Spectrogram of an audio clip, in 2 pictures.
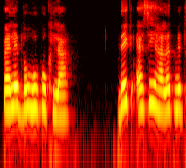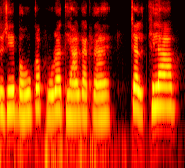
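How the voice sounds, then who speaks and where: A brisk middle-aged mother-in-law gives fond orders in a storybook tale, as a woman narrator puts her on. Her voice sits fairly high and comes out a little forceful. The recording is dry and close. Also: steady tone, no echo, lightly acted. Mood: bossy care. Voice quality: bossy but affectionate.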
